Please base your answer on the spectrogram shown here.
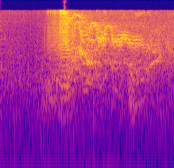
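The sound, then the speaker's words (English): Killer whales calling underwater, captured by a hydrophone as they swim past. Thin, high, wavering squeals and whistles rise over a steady watery hiss, swelling in the middle and then easing. “Those are killer whales. They were recorded in April swimming by the hydrophone that the National Park Service has installed”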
